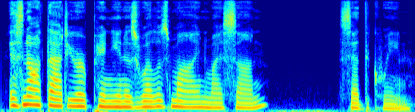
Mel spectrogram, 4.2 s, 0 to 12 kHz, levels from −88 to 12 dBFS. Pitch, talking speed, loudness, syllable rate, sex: 165 Hz, 200 wpm, -18 LUFS, 4.9 syllables/s, female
